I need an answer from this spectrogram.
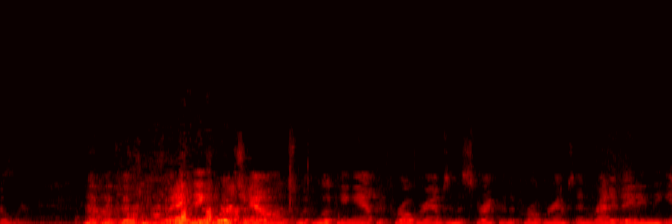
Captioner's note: laughter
